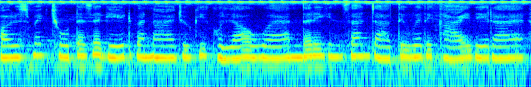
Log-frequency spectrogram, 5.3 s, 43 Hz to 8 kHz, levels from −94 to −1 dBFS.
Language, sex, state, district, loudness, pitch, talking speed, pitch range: Hindi, female, Maharashtra, Aurangabad, -34 LUFS, 255 Hz, 235 wpm, 250-270 Hz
